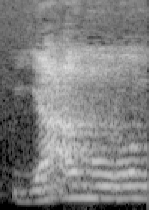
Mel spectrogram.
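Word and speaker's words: يَأْمُرُ: So it is not Ya. No. It is, they don't pronounce like Y-A, Ya, or Ya like that. Okay? This is a Hamza. So you have to combine like a jerk, ya, ya, not ya.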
